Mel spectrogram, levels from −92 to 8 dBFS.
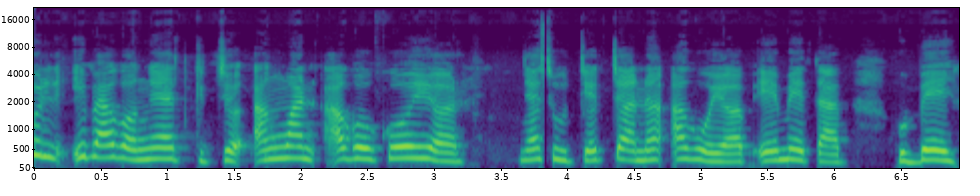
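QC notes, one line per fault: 3.78 to 3.84 s, wireless microphone squelch dropout: the radio link from an analogue FM microphone fades, hiss swells briefly, then the receiver's squelch mutes the output for about 33 ms before speech resumes at "chano ak koyap emet". The rising static before the gap separates it from a digital packet dropout, which cuts cleanly with no hiss.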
